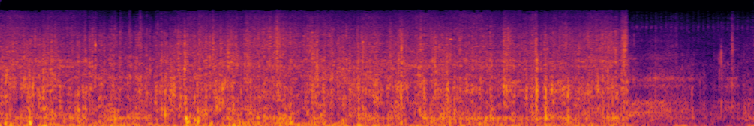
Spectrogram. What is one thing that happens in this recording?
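Bicycle tyres rattle and crunch over a rocky dirt trail.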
